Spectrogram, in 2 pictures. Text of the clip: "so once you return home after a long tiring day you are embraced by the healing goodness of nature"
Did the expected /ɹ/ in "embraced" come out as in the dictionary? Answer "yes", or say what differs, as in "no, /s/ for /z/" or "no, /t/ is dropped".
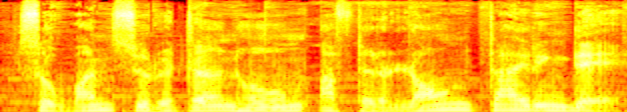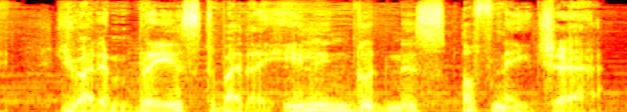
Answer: yes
